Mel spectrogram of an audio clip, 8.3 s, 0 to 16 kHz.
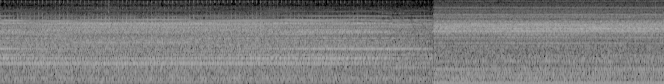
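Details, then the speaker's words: Tree Journeyman 325 CNC milling machine spindle after bearing greasing, speed being increased; high steady whine with faint scraping rub that shifts with speed, noise later went away; spindle bearings on their last legs. "okay I'm hearing a little bit of a rubbing noise in there which is not good"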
